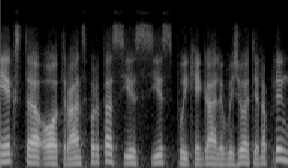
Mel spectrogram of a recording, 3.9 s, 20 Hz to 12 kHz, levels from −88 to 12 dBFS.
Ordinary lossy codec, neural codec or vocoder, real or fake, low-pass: Opus, 24 kbps; codec, 16 kHz, 0.3 kbps, FocalCodec; fake; 7.2 kHz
